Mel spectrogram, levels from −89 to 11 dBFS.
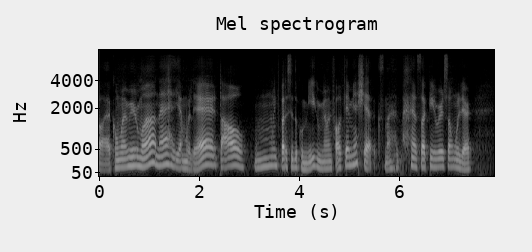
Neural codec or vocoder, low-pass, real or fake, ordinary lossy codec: codec, 16 kHz, 0.7 kbps, FocalCodec; 7.2 kHz; fake; none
